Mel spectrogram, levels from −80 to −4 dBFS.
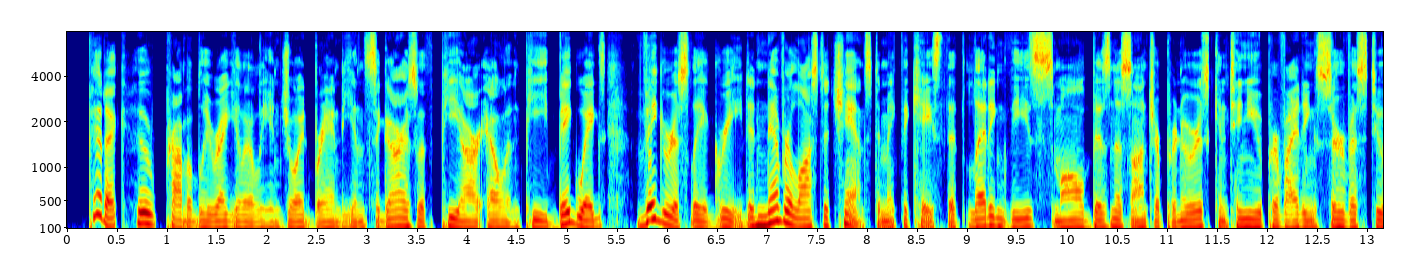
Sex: male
